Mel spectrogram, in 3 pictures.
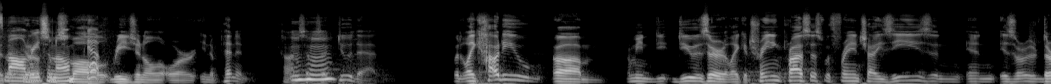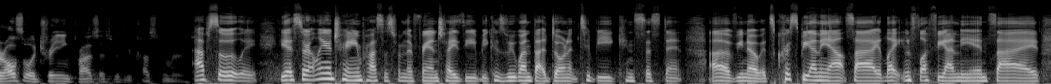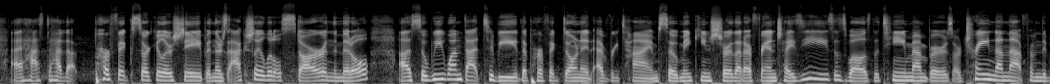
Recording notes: joined me at the Restaurant Leadership Conference recently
